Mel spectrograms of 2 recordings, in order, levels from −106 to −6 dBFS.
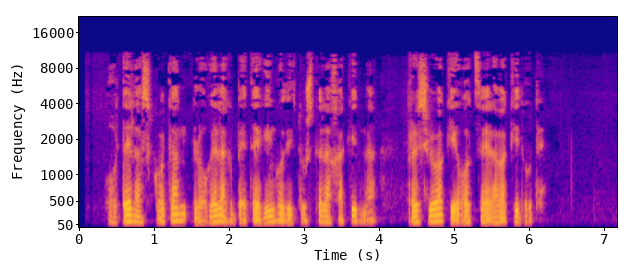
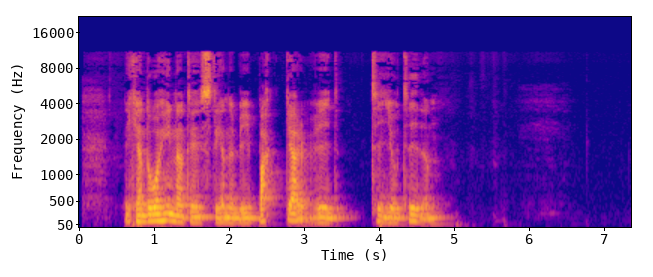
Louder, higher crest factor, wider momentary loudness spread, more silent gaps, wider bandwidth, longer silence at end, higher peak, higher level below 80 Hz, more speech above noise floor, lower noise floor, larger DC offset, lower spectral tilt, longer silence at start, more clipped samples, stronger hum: about the same, -24 LUFS vs -24 LUFS; about the same, 20 dB vs 22 dB; second, 11 LU vs 14 LU; neither; about the same, 11.5 kHz vs 11.5 kHz; second, 1 s vs 2.5 s; about the same, -4 dBFS vs -4 dBFS; about the same, -54 dBFS vs -52 dBFS; second, 46 dB vs 63 dB; second, -70 dBFS vs -86 dBFS; neither; about the same, -5 dB/octave vs -5.5 dB/octave; second, 0.35 s vs 0.6 s; neither; neither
